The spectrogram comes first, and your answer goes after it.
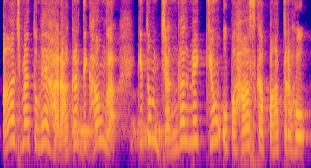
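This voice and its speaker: Huge boastful lion challenger for a cartoon story, very bright and lively, played by a woman. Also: high-pitched, moderate pace, voice pushed up, exaggerated voice. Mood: boastful, menacing.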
